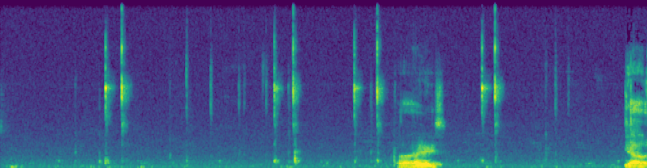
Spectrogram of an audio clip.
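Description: Faint computer mouse clicks, spread unevenly, several of them in quick pairs a fraction of a second apart.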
